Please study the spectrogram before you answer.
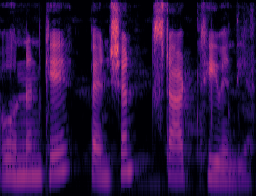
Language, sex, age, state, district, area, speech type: Sindhi, female, 18-30, Gujarat, Kutch, urban, spontaneous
